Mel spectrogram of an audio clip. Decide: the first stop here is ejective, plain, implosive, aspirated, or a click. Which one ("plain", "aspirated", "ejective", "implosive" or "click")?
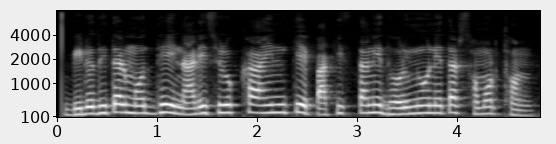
plain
